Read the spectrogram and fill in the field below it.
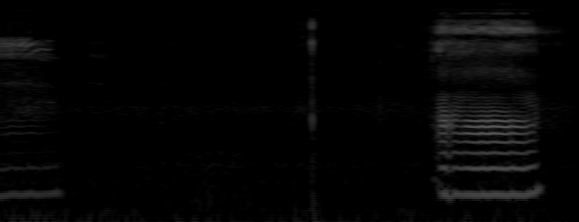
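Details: Pet Pomeranian, a young male described as a tiny old man, snoring heavily: a short low rasp, a quiet pause, then a loud, droning, buzzy snore of nearly a second, with a faint click in between.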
